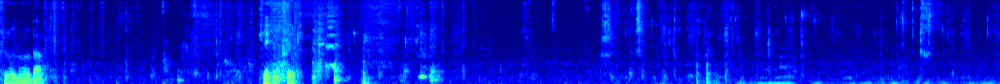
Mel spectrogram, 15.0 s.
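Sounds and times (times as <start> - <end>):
person chewing food: 0.7 - 4.0, 5.6 - 15.0.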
